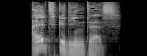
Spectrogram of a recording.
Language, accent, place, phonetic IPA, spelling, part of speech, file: German, Germany, Berlin, [ˈaltɡəˌdiːntəs], altgedientes, adjective, De-altgedientes.ogg
- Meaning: strong/mixed nominative/accusative neuter singular of altgedient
